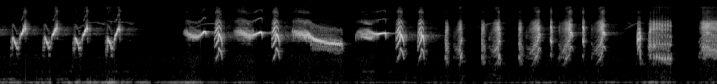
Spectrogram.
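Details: Long-tailed shrike in full lively song, used to lure other shrikes into answering; repeated hooked chirps, a long descending whistled slur, then rapid sharp ticking notes and harsh bursts.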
